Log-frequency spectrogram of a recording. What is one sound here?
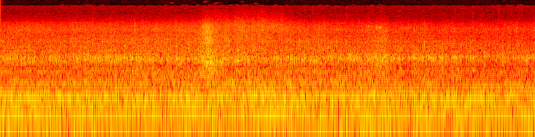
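A car engine hums steadily from close by.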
